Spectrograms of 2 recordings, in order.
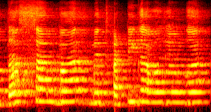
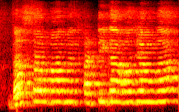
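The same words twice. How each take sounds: The two takes are said the same way.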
